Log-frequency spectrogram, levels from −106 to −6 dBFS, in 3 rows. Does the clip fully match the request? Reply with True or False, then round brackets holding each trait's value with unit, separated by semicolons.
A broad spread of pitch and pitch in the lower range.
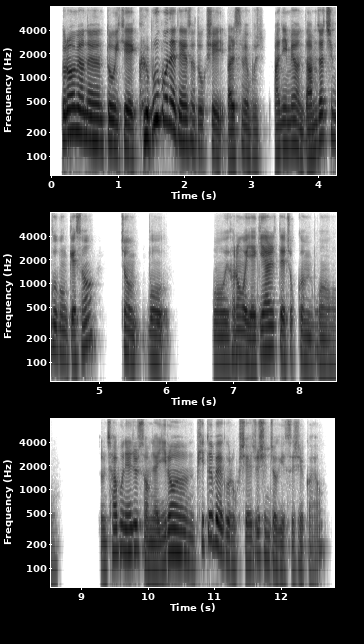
True (6.7 semitones; 130 Hz)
